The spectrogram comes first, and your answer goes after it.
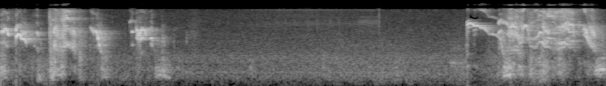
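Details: Richardson's ground squirrels quarrelling as they dig give short clusters of piercing, sliding squeaks, then fall quiet for about two seconds before another busy burst of high chatter.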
